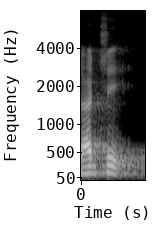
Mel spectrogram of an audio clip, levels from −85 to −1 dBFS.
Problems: none marked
